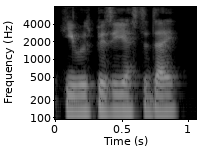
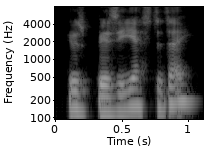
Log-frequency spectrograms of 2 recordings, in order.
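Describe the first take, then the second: First: Said in the usual way. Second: "He was busy yesterday?" ending in a clear upward question lift on "yesterday"; curious tone. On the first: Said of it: "you can obviously say". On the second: Shown as a demonstration. Coach showing how to mirror a friend's words, curious rise. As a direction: echo it back as a genuinely curious question. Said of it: "in a curious tone".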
